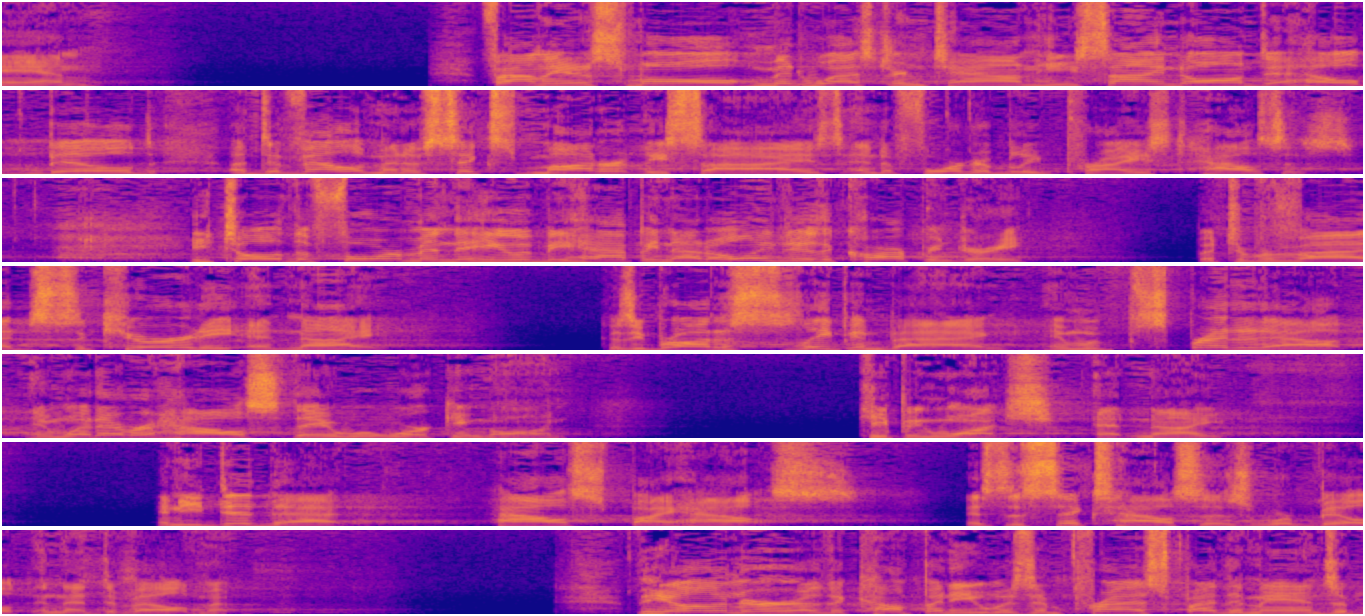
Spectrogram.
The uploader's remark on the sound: This sermon was preached at the 11:00am Worship Service at First Presbyterian Church of Allentown.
